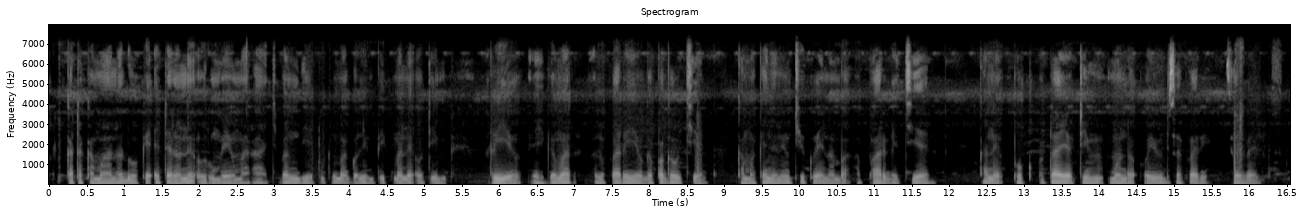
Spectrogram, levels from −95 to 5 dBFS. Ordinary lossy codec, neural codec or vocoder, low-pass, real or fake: none; none; 7.2 kHz; real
